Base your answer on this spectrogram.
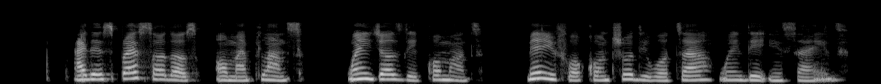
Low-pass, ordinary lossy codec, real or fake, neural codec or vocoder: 7.2 kHz; none; real; none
